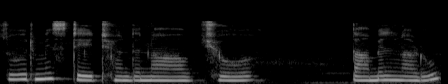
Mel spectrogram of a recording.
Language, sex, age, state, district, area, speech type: Kashmiri, female, 18-30, Jammu and Kashmir, Pulwama, rural, spontaneous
